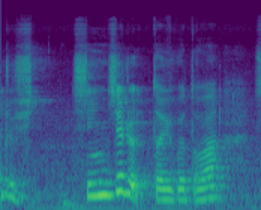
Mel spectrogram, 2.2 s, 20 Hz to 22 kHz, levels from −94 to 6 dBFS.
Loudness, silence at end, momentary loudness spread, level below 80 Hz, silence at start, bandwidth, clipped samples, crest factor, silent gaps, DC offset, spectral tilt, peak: -28 LUFS; 0 s; 12 LU; -54 dBFS; 0 s; 15.5 kHz; under 0.1%; 16 dB; none; under 0.1%; -4.5 dB/octave; -14 dBFS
